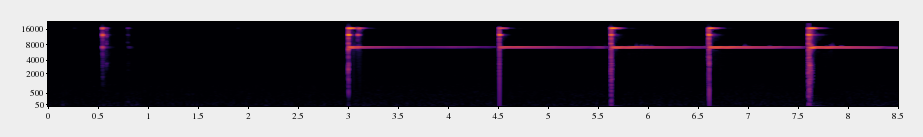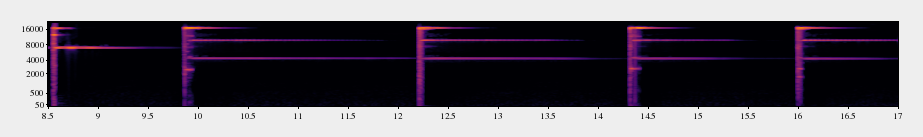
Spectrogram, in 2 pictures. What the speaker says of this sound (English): we can listen to some testing of some sounds of silver versus non-silver coins.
